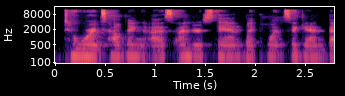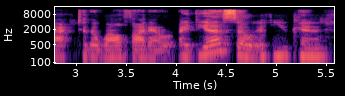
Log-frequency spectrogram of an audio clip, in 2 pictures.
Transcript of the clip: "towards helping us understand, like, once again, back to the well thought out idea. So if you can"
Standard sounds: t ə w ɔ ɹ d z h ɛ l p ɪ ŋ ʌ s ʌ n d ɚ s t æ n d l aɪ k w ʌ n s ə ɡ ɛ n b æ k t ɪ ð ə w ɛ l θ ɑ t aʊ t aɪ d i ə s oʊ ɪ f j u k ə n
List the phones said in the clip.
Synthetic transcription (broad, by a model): t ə w ɔ ɹ d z h ɛ l p ɪ ŋ ʌ s ʌ n d ɚ s t æ n d l aɪ k w ʌ n s ə ɡ ɛ n b æ k t ɪ ð ə w ɛ l θ ɑ t aʊ t aɪ d i ə s oʊ ɪ f j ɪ k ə n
